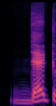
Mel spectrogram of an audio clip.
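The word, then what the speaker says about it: debt: इस तरह डेट बोलते हैं, डेब्ट नहीं बोलते।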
